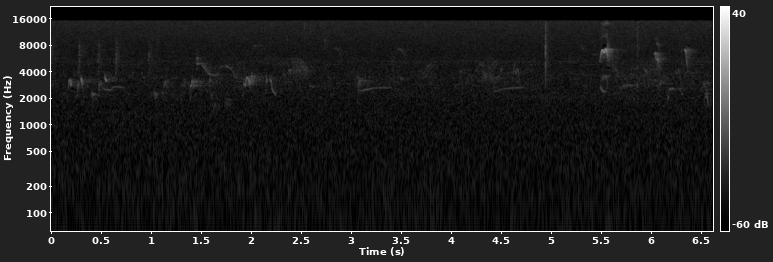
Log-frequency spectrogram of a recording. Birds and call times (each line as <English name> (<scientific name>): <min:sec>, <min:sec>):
Speckled Mousebird (Colius striatus): 0:05.6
